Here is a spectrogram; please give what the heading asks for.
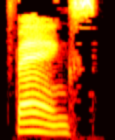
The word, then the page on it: fangs: British English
